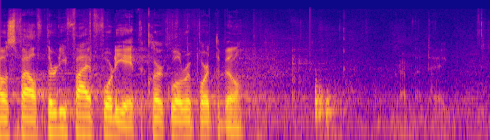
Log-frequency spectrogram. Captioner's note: gavel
